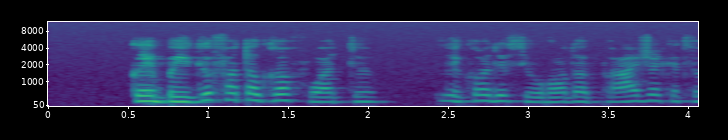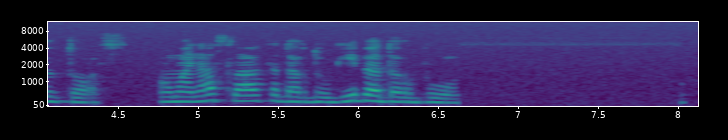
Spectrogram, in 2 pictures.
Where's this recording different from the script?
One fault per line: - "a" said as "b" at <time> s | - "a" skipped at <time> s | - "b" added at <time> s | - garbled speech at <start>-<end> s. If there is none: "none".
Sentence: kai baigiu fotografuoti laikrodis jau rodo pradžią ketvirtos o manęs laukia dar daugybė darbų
none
